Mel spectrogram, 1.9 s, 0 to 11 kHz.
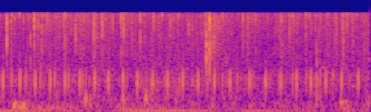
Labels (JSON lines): {"label": "biophony, rattle", "recorder": "SoundTrap 500"}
